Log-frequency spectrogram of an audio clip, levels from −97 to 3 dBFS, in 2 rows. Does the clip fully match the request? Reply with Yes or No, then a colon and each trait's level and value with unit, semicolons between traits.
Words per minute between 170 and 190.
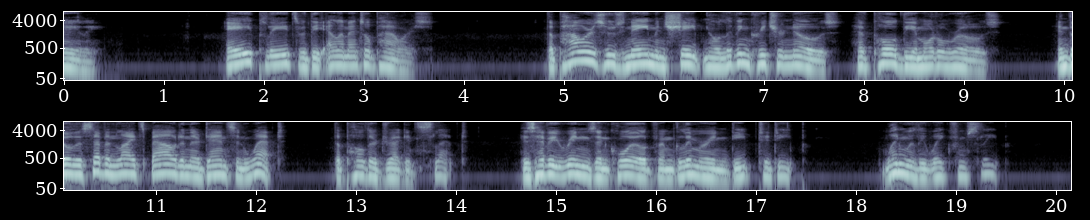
No: average, 155 wpm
